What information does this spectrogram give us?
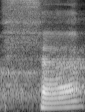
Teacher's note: اس کے صحیح ہونے کی، صحیح پڑھنے کی، پڑھے جانے کی نشانی یہ ہوتی ہے کہ اس میں سیٹی کی آواز نہیں آتی · آج کی تجوید قرات میں ہمارا لیسن ہے، با تا کے بعد آتا ہے سا، اس کو اس طرح کی سیٹی کے ساتھ نہیں پڑھتے، بلکہ اوپر والے نیچے والے دونوں دانتوں کے درمیان میں زبان کو تھوڑا سا رکھ کے تو ہم سا پڑھتے ہیں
